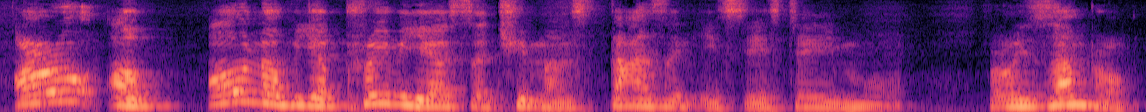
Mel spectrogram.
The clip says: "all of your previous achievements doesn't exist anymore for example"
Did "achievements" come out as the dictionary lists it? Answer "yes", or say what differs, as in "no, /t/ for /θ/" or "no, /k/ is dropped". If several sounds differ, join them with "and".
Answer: yes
